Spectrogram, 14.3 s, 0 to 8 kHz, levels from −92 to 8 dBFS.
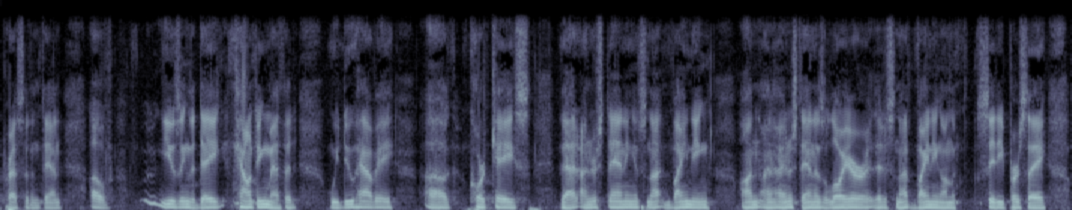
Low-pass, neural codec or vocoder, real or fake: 7.2 kHz; none; real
